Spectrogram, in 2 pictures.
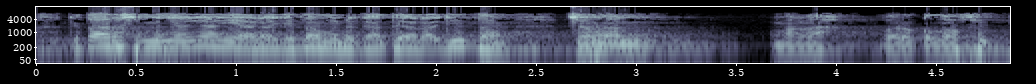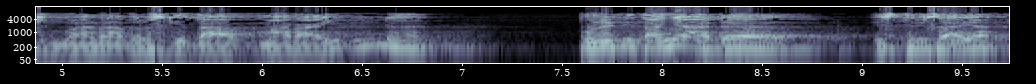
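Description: Middle-aged preacher in an echoey mosque. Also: male voice, on the high side, a bit bright. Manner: conversational and folksy, mixing in anecdotes. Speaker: preacher answering questions. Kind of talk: religious study talk. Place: mosque hall. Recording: echoey mosque hall reverb.

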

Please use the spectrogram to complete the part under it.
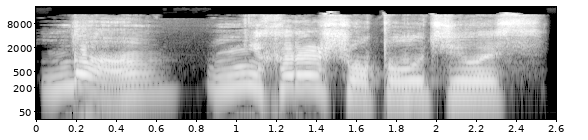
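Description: A woman's voice: sits low, animated, a little slow. A woman voicing an amused, teasing husband who laughs through his words. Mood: calm, puzzled.

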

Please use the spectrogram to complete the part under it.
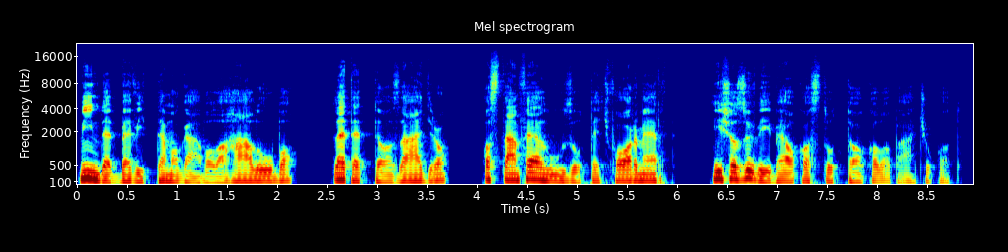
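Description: A man reading a horror novel aloud as an audiobook narrator, steady and measured. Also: medium pitch.

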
